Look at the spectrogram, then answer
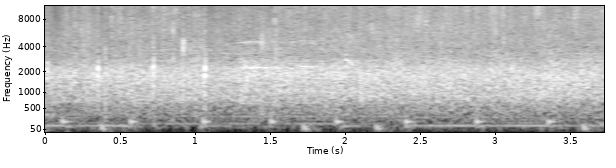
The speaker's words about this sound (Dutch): Graag applaus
